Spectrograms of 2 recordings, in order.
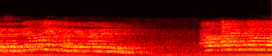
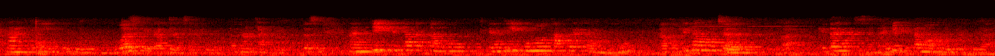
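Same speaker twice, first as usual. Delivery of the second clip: calm soothing; 3 semitones lower, 8 dB quieter than usual. Acted. Teacher calming an upset pupil.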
